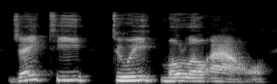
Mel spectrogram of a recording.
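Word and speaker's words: J.T. Tuimoloau: JT Tui Moloau.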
